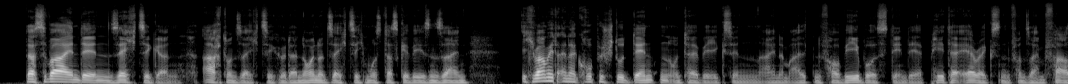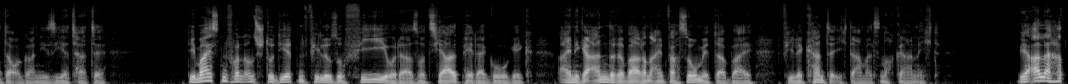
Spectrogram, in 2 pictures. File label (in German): Voice Over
